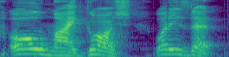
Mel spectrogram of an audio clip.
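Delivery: high, loud frightened cry, slow on the first words; scared shriek. Real, not acted. Sudden scare in horror game.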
